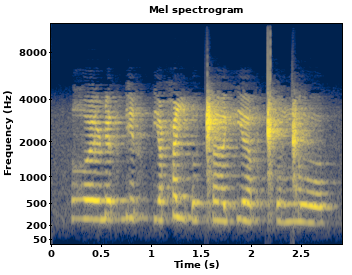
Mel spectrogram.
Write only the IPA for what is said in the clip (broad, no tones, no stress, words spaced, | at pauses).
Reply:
ʁʷœːɳɛfɡef pʲoħiʔo ǁɐːfʲɐːf ǁʰoŋ͡ǁo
